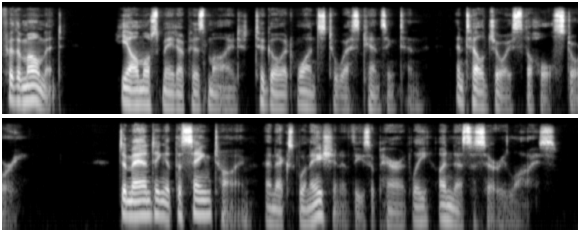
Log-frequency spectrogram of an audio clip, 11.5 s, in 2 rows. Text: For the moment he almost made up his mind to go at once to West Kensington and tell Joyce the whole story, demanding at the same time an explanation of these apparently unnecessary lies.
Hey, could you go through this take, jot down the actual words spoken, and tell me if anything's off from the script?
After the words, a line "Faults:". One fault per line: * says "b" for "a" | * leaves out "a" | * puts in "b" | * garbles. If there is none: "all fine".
For the moment he almost made up his mind to go at once to West Kensington and tell Joyce the whole story, demanding at the same time an explanation of these apparently unnecessary lies.
Faults:
all fine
